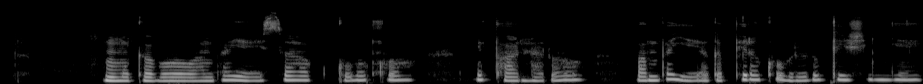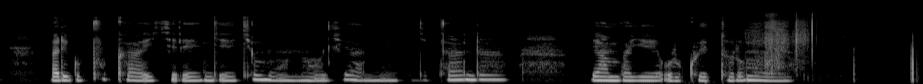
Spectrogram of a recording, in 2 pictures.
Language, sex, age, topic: Kinyarwanda, male, 18-24, health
